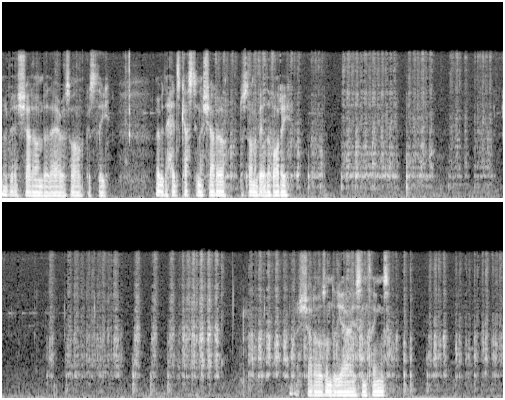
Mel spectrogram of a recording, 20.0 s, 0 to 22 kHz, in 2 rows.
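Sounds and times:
marker scratching on paper: 4.2s - 9.9s, 10.9s - 16.1s, 16.8s - 20.0s.

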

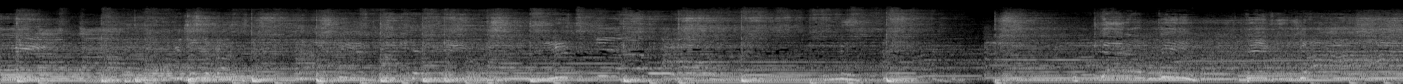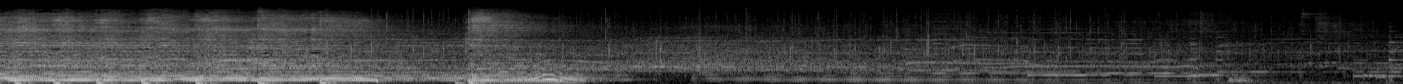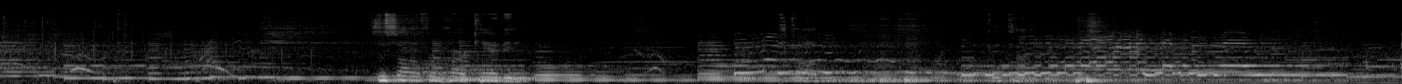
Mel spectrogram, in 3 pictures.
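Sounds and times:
rock band with strummed guitar: 0.0s - 26.6s, 34.5s - 42.0s
audience applauding and cheering: 0.0s - 31.8s.

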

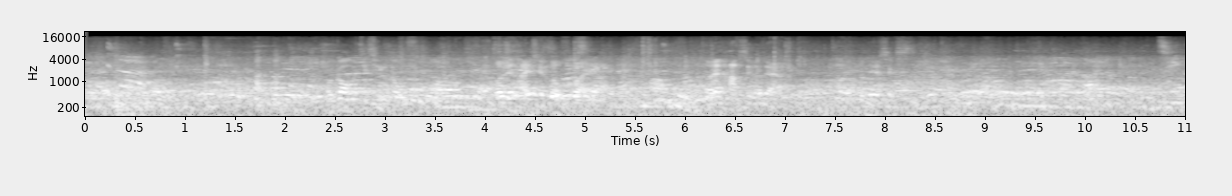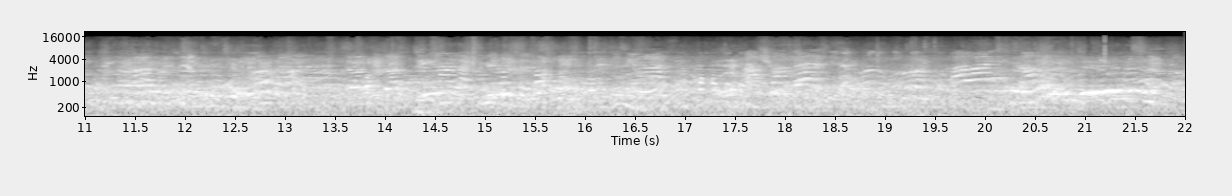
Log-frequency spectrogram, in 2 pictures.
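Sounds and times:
children chattering and calling out: 0.0s - 22.0s.

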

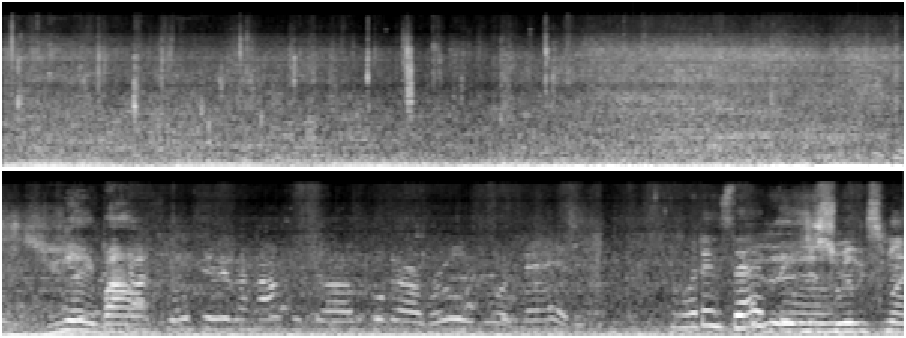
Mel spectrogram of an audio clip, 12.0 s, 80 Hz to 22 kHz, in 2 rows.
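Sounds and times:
road noise: 0.0s - 12.0s
vehicle engine hum: 0.0s - 12.0s.

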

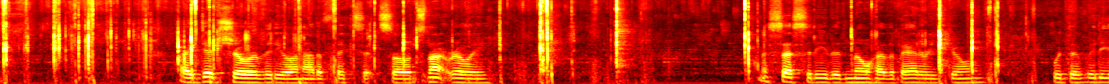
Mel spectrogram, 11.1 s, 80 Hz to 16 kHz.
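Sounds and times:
plastic toy handling clicks: 0.0s - 6.5s, 8.4s - 10.4s.

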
